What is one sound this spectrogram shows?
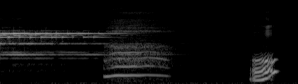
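A young girl speaks briefly.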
